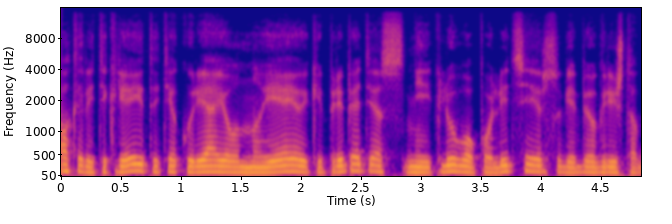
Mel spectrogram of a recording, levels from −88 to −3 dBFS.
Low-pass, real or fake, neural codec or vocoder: 14.4 kHz; fake; autoencoder, 48 kHz, 32 numbers a frame, DAC-VAE, trained on Japanese speech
